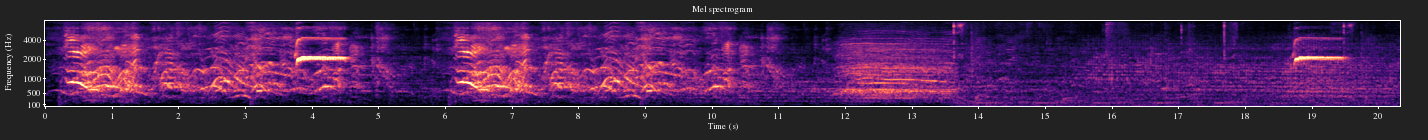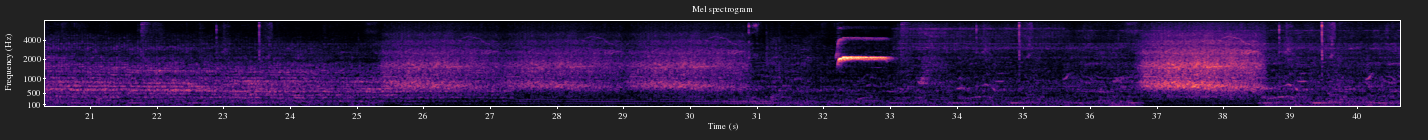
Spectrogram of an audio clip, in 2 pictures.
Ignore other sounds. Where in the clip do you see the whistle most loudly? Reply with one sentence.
The volume of the whistle peaks at 4 seconds.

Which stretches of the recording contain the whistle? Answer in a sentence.
The whistle can be heard from 3.7 to 5.0 s, from 18.7 to 19.6 s and from 32.1 to 33.8 s.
